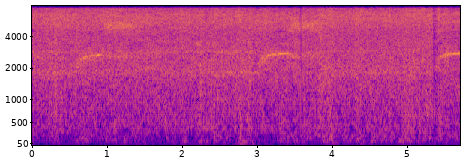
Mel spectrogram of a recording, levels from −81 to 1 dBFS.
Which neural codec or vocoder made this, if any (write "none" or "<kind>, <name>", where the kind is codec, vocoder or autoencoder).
autoencoder, DAC-VAE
